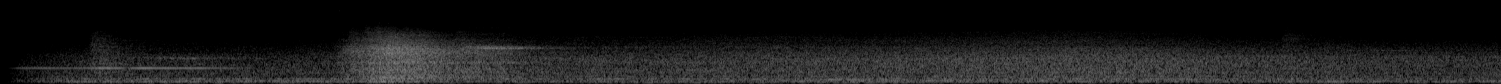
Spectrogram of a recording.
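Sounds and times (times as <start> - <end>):
parking deck ambience: 0.1 - 15.0.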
